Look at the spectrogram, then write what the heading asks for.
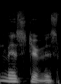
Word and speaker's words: mischievous: There is no I in mischievous.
